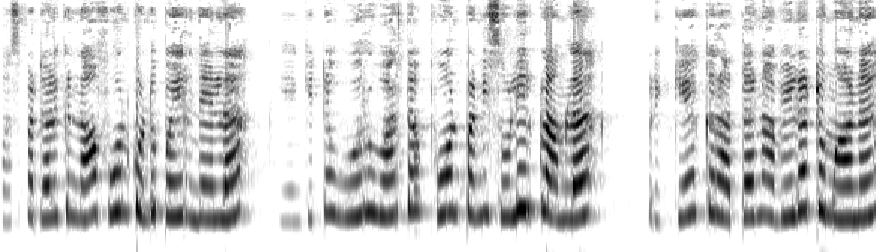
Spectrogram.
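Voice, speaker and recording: Speaking a little fast, a woman gives voice to a raging middle-aged village mother-in-law in an animated family drama. Her delivery is shrill and scolding, shaped by a Tirunelveli Tamil accent.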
